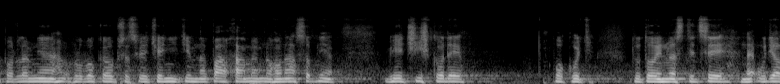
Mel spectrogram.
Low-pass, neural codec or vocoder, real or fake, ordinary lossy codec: 9.9 kHz; none; real; Opus, 24 kbps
